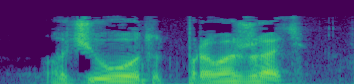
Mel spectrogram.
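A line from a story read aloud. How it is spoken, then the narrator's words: Grumbling. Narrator (Russian): проворчал Дримарондо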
